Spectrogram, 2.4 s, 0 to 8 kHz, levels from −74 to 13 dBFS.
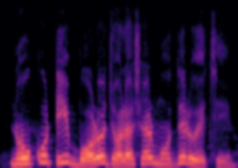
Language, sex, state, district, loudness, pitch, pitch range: Bengali, female, West Bengal, Cooch Behar, -15 LUFS, 255 Hz, 225-295 Hz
